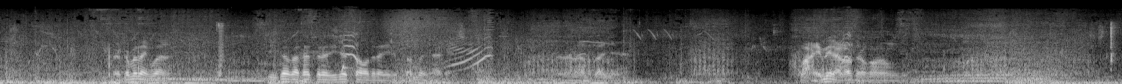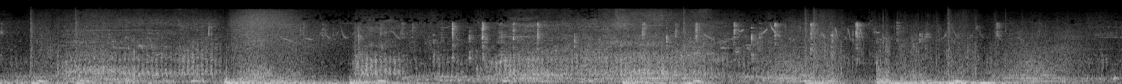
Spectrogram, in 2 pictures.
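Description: Fantasy battle sound effects clash, whoosh and crackle throughout.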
